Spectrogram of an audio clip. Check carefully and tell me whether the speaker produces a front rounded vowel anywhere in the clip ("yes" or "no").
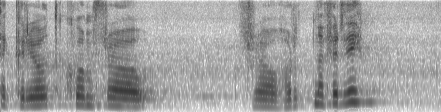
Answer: no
